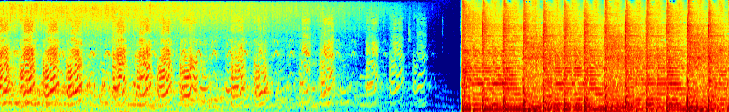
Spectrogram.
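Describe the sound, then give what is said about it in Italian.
Seals bark and call in a rapid, rhythmic string of hoarse cries for about seven seconds, then fall silent before loud music starts. “Avete sentito? Anche le foche bevono Radio Wombat.”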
